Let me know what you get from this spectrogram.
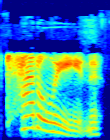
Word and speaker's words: Cataline: Actually, it's Cataline, like a cat.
